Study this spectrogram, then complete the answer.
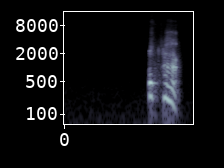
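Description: A young woman speaks briefly through an online call.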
